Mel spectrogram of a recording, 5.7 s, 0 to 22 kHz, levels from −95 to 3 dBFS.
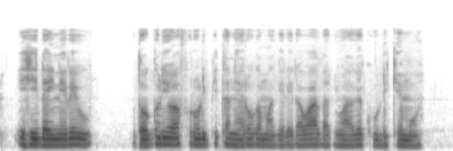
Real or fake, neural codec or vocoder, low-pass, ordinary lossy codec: real; none; 10.8 kHz; none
